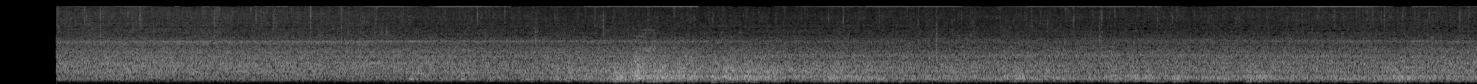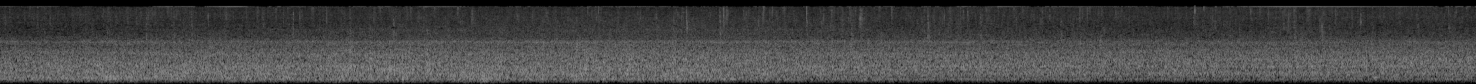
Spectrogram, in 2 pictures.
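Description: Steady heavy rain falling and splashing on wet asphalt, a continuous hiss that swells louder for a couple of seconds about six seconds in.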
